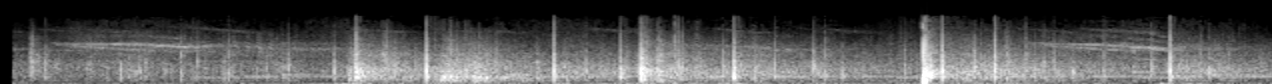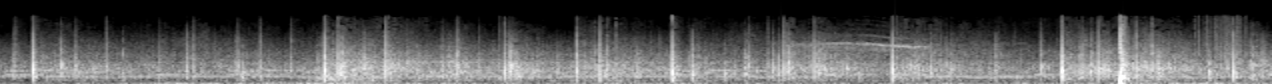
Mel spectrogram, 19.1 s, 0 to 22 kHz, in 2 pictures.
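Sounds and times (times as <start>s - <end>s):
falling firework whistle: 0.1s - 9.3s, 14.0s - 19.0s.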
